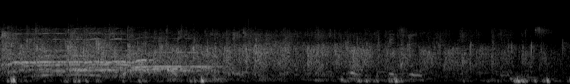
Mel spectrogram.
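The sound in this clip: Audience applause welcoming a speaker to the stage at a school Spiritual Emphasis Days gathering: steady clapping from many hands, loud at first and gradually thinning and fading toward the end.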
